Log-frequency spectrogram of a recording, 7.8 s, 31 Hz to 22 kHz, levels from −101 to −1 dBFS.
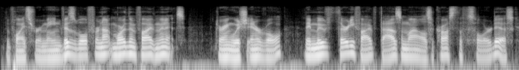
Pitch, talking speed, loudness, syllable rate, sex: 115 Hz, 175 wpm, -16 LUFS, 5.6 syllables/s, male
